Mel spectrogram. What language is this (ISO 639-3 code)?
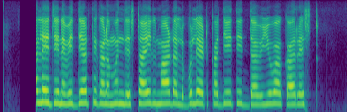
kan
